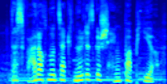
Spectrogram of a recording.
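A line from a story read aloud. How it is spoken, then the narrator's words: Whisper. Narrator (German): flüsterte Rufus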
